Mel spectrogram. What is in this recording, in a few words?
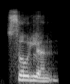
"solan", Indian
